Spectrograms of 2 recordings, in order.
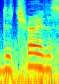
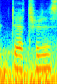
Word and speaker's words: detritus: Okay, so there's just a little bit of detritus floating around down here. Or detritus, depending on which school of thought you are as to how that should be pronounced.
